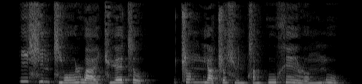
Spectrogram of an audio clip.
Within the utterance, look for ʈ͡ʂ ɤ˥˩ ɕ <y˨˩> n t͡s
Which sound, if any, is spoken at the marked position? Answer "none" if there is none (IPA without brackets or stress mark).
y˨˩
